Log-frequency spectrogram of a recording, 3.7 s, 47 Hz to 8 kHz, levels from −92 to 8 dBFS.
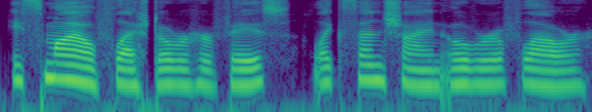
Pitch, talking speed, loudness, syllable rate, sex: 175 Hz, 180 wpm, -20 LUFS, 5.2 syllables/s, female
